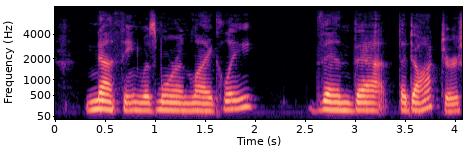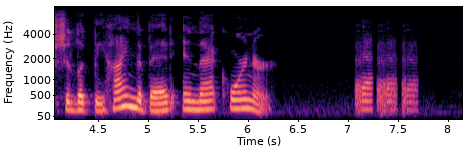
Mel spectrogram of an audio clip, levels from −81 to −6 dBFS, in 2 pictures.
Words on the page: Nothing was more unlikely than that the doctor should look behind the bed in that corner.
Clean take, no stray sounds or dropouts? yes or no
no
